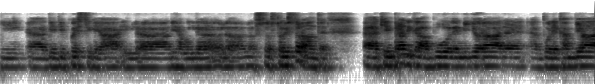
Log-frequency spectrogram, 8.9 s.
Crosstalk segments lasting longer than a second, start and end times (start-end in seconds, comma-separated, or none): none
